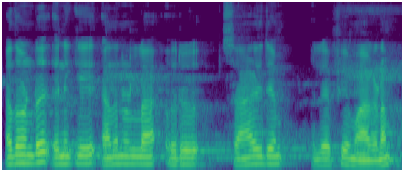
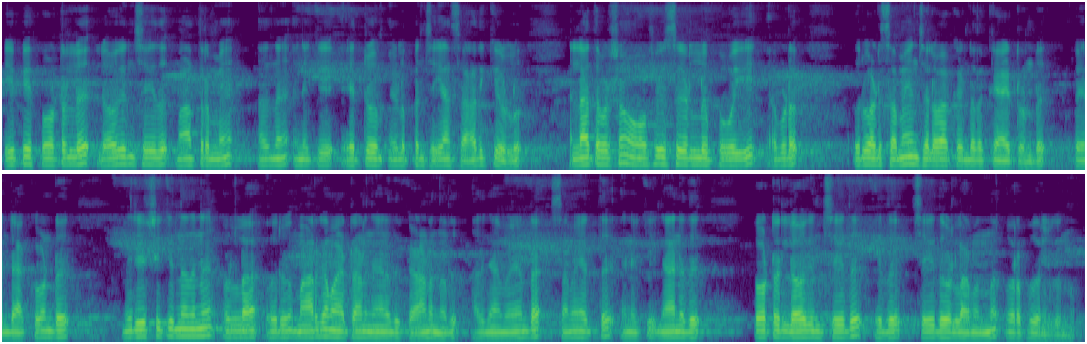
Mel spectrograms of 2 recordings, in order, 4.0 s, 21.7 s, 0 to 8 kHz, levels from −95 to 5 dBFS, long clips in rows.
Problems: background sounds at intervals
